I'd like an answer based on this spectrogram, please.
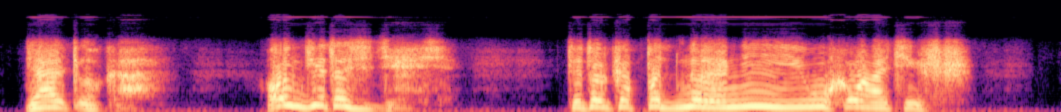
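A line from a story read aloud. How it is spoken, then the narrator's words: Shout. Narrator (Russian): крикнул Дениска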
